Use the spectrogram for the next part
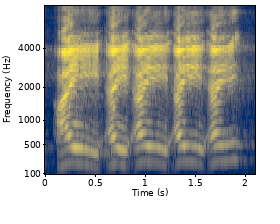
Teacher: നാവിന്റെ മധ്യം മേലെ അണ്ണാക്കിലേക്ക് ഉയർത്തി ആണ് ഈ മൂന്ന് അക്ഷരങ്ങൾ ഉണ്ടാവേണ്ടത്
